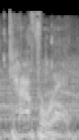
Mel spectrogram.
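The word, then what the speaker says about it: Caffaro: you get on Twitter Francisco cathero has told us that he prefers kafaro as the pronunciation the Redshirt senior from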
